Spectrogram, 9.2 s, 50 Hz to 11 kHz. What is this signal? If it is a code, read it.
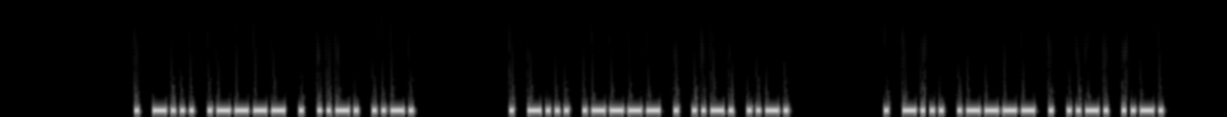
Morse code, heard as a keyed tone, about 36 wpm, 700 Hz. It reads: EB1EFF EB1EFF EB1EFF
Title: DXCC-100 Call Signs - 6 Characters - Repeated 3x - 35wpm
